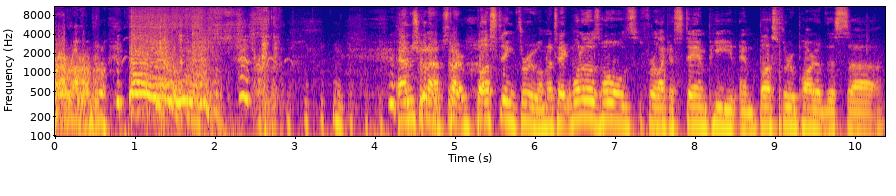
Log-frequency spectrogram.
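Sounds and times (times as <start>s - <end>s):
man grunting: 0.0s - 2.8s
man imitating an enraged elephant with a strained roaring bellow: 0.0s - 2.8s
laughter: 0.0s - 5.5s
speech: 0.6s - 2.5s, 4.3s - 10.3s.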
